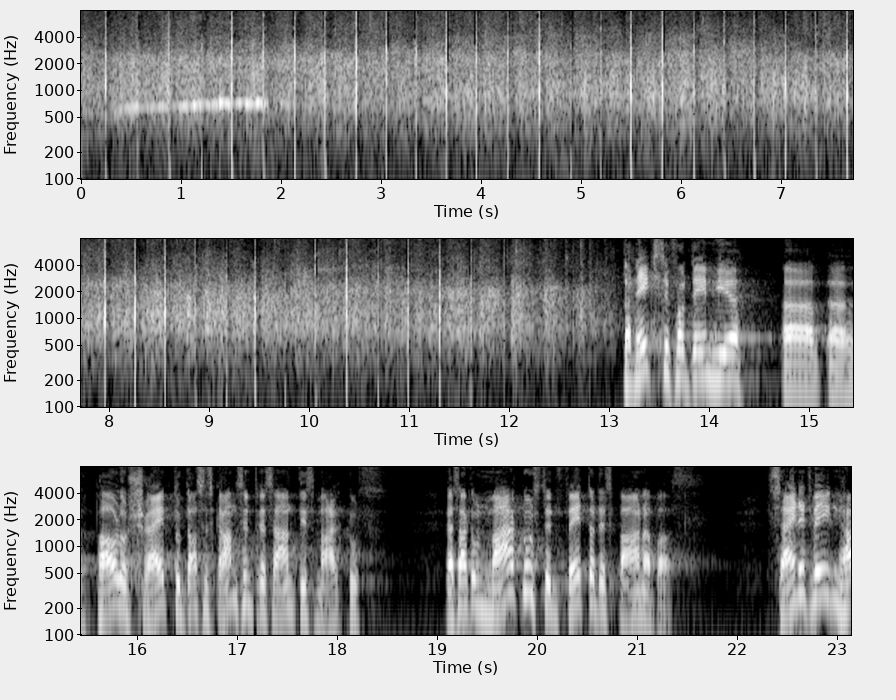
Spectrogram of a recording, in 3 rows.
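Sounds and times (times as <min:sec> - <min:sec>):
loud crowd applause: 0:00.0 - 0:13.1
speech: 0:13.2 - 0:18.4, 0:19.1 - 0:21.6, 0:22.3 - 0:23.1.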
